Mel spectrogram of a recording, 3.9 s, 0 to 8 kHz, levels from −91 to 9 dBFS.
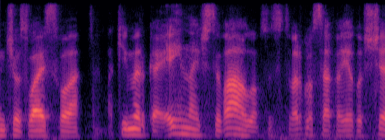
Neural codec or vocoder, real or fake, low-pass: codec, 16 kHz in and 24 kHz out, 0.8 kbps, FocalCodec, streaming, 65536 codes; fake; 7.2 kHz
